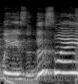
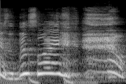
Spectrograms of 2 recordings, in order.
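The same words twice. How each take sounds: First: A touch puzzled, near her usual voice; mildly confused question. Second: Much higher, drawn-out puzzled ask; confused high question. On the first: Asking friends about the pose, mildly puzzled. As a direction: ask it lightly, unsure. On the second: Asking friends which way the pose goes, confused and high. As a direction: squeak the question out, lost. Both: Retold or imitated. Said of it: "confused, like".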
